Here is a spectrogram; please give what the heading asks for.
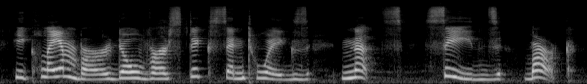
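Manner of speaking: ordinary delivery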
